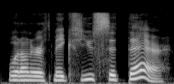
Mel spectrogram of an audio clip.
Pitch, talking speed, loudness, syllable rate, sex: 205 Hz, 240 wpm, -14 LUFS, 5.7 syllables/s, female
